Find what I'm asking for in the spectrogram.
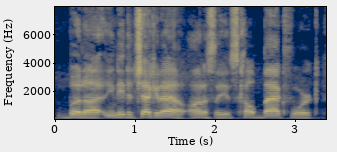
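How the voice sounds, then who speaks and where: A man's voice: mid-range voice, steady tone, normal speed, darkish tone. Stoned American man, rambling casually. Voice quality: frequent casual swearing. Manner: laid-back stoner drawl, rambling. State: stoned on cannabis. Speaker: video host. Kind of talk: casual rambling vlog chat.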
